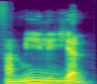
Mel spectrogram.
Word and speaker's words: Familien: And this is die Familien.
